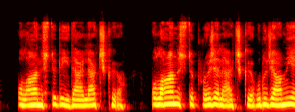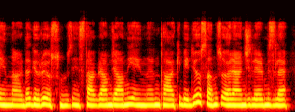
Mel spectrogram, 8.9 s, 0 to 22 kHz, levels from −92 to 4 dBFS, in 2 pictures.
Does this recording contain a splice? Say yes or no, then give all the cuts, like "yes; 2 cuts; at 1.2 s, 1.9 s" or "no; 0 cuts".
no; 0 cuts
